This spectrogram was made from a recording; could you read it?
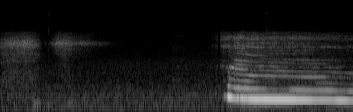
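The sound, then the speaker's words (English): A man makes a gorilla impression: a couple of soft breathy huffs, a pause, then a loud, drawn-out moaning hoot that holds a steady pitch and sags slightly lower. “That was my gorilla noise.”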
